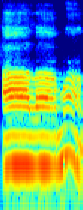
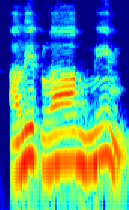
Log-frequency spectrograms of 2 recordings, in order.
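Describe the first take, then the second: First: The letters are run together as short syllables. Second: Each letter is said by its full name. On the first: The speaker calls it wrong. "bukan alama" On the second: The speaker calls it right. "bukan begitu bacanya kan?"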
